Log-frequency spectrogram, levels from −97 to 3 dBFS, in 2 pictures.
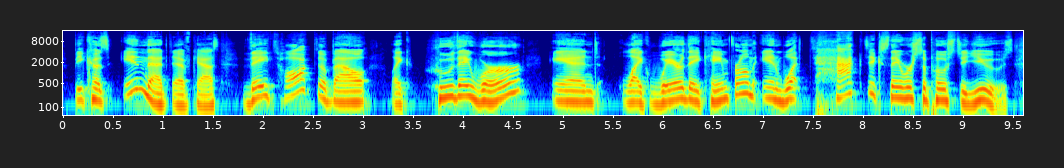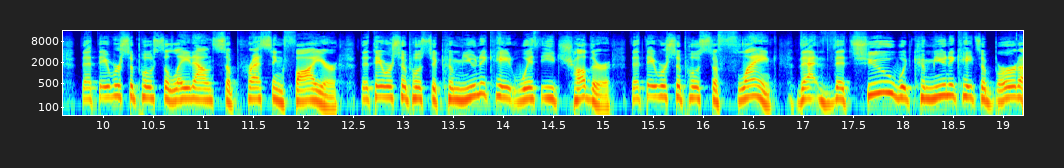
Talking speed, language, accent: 175 wpm, English, American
